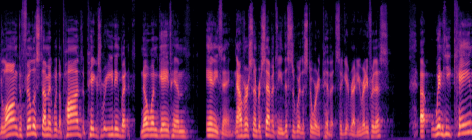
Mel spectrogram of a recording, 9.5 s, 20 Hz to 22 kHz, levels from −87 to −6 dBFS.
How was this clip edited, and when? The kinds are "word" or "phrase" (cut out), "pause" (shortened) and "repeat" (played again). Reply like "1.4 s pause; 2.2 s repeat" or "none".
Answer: 1.6 s phrase; 2.7 s pause; 4.0 s pause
